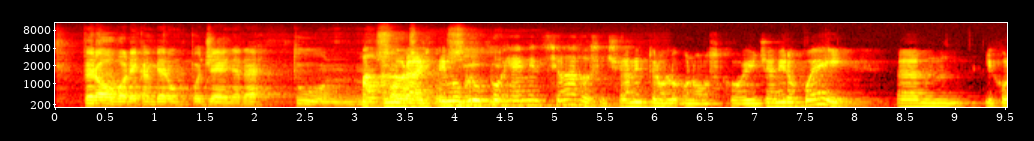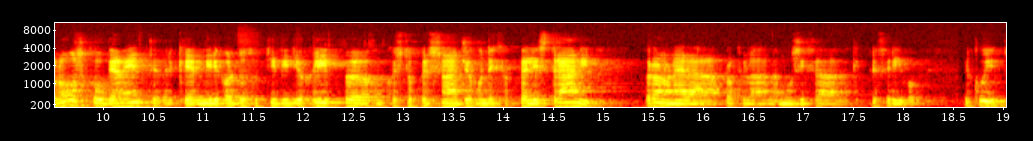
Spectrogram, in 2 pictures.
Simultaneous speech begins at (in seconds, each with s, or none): 3.1 s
